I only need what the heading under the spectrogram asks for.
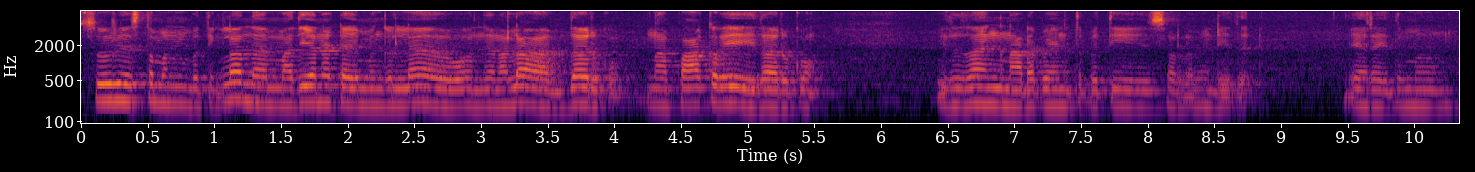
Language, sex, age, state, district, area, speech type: Tamil, female, 30-45, Tamil Nadu, Salem, rural, spontaneous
